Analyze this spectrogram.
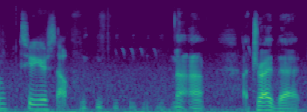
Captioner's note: chuckles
